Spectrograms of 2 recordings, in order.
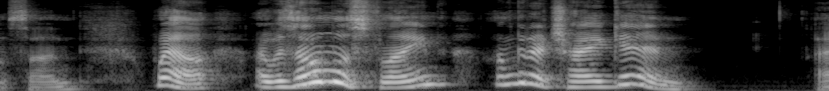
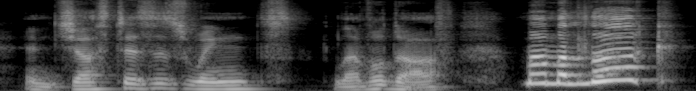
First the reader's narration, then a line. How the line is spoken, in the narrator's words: He squeaked as his feet left the ground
